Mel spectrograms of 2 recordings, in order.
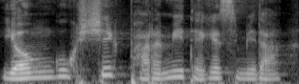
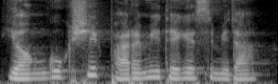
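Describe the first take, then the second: The two takes are said the same way.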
